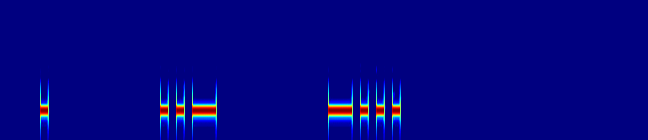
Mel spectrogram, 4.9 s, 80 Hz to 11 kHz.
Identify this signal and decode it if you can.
Morse code, heard as a keyed tone, about 20 wpm, 700 Hz. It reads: E U B
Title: 218 Lesson 35e - Number 0 - Three Characters 20wpm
